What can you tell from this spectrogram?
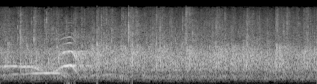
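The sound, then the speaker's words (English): An audience at a sermon breaks into steady applause to thank the person who makes the graphics, dense clapping at a consistent volume, with a few whoops rising briefly at the start. “let's give Kristen a round of applause”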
